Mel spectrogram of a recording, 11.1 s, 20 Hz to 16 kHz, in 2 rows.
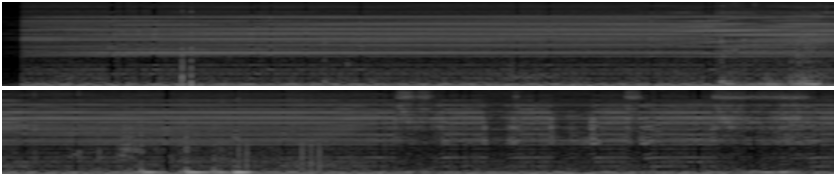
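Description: Small brushed DC motor, the Stirling engine's generator run in reverse on 5-volt USB power, spinning freely with its drive belt off. It makes a steady, high electric buzz that switches on abruptly.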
